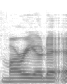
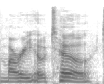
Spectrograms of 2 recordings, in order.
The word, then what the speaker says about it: Mariota: Goodell mispronounced Mariota as Mariotto.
